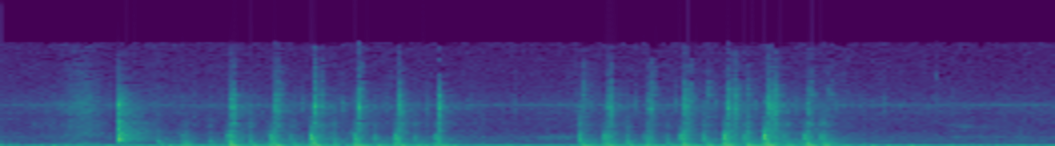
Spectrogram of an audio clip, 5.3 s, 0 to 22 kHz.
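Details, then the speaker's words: 2004 Ford Taurus, both tie rod ends bad: quick bursts of sharp metallic clunks, several per second, as the wheel is rocked by hand; a worn tie rod end with play, awaiting replacement. "actually actually both sides are bad so like when I moved to one side you can hear the other side making a loud noise over there"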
